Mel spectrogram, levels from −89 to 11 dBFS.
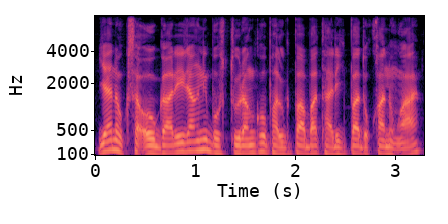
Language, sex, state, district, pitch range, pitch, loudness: Garo, male, Meghalaya, West Garo Hills, 110-135 Hz, 115 Hz, -16 LUFS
